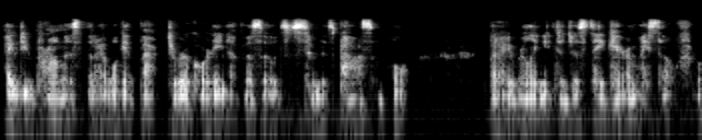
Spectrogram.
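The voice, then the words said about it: Hoarse, quiet, strained voice. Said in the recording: “As you can probably tell, I'm battling with laryngitis ... this is about as loud as I get”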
